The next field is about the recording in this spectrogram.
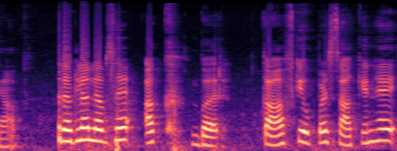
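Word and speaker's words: أكبر: سانس باہر آئے گی۔ اکبر، اک، ٹھیک ہے؟ اکبر کر کے نہیں پڑھنا، اک پر آپ کی آواز رکنی نہیں چاہیے، آپ کی سانس باہر آنی چاہیے، اکبر۔ اور آخر میں را بھی ہیوی پڑھا جائے گا، اکبر، اکبر۔ آپ اس کو اکبر اردو والی طریقے سے نہیں پڑھیں گے، اکبر نہیں پڑھیں گے،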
